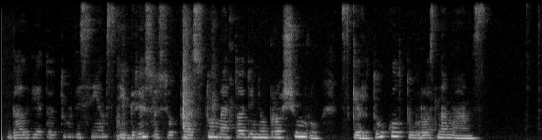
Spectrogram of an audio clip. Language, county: Lithuanian, Marijampolė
